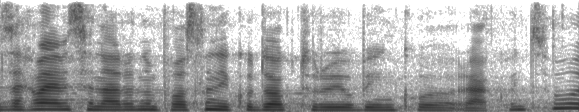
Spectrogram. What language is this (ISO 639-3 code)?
srp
